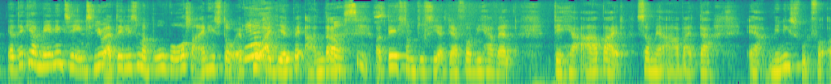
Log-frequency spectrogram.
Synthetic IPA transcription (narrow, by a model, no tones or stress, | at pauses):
jæd̥e̝ɡ̥iɐ̰me̝ːne̝ŋt͡sʰe̝ensliʊ̰æd̥e̝lisɒ̽mæb̥ʁuːʋɒːsɑ̈ɪn̩hisd̥o̝ɐ̰jəpʰɒ̽ʔæjelb̥əʔɑ̈nd̥ʁɐɒ̽d̥e̝sɒ̽md̥usiːɐd̥æɐfɒ̽ʋiɦɑ̈ʋæl̰d̥ | d̥e̝ɦeɐ̰ɑ̈ːb̥ɑ̈ɪ̰d̥əsɒ̽mæɐʔɑ̈ːb̥ɑ̈ɪ̰d̥əd̥ɑ̈ | ʔæɐme̝ːne̝ŋsful̰fɒ̽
